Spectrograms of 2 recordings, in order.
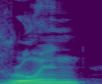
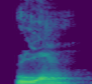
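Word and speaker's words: Rouen: to save my life at first I thought it was ruined or Ron or ruin but it's ruin Ruan I watch somebody from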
